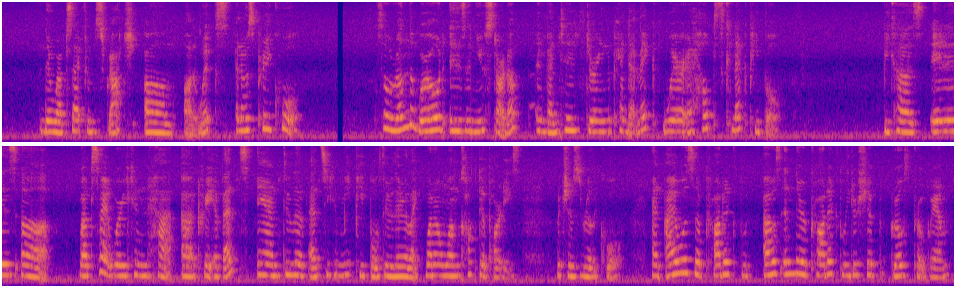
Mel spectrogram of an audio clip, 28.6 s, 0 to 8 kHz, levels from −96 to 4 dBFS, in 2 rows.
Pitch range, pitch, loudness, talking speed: 220-245 Hz, 230 Hz, -30 LUFS, 160 wpm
